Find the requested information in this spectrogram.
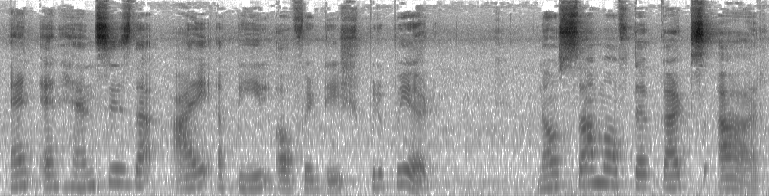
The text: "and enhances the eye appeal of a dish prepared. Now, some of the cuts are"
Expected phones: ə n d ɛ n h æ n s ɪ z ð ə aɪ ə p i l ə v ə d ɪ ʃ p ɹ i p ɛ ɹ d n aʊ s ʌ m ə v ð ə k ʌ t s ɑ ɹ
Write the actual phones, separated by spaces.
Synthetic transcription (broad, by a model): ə n d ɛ n h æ n s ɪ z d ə aɪ ə p i l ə f ə d ɪ ʃ p ɹ i p ɛ ɹ d n aʊ s ʌ m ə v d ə k ʌ t s ɑ ɹ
